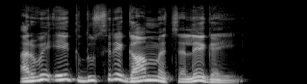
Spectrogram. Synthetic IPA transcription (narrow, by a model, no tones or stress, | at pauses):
ɐɾʋeʔeːkd̪usɾeɡaːmːɛ̃t͡ʃɐleɡɐḛː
